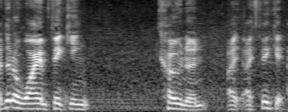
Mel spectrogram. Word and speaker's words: Conine: pitch I think it's conine I think he pronounces it I don't know why I'm thinking Conan I I think it I think he pronounces it co9 if I remember correctly anyway whatever his name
